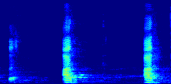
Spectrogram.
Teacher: Ujung lidah bertemu dengan gigi seri atas.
